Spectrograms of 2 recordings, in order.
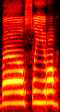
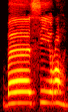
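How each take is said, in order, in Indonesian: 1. Bunyi s itu tebal dan berat. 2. Bunyi s itu tipis dan ringan. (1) "ada sesetengah yang baca tebal"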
